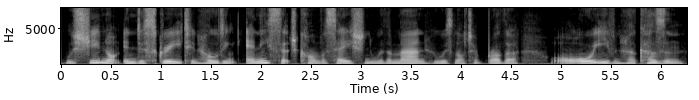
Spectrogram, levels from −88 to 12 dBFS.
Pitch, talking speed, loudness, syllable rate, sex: 165 Hz, 200 wpm, -17 LUFS, 5.4 syllables/s, female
